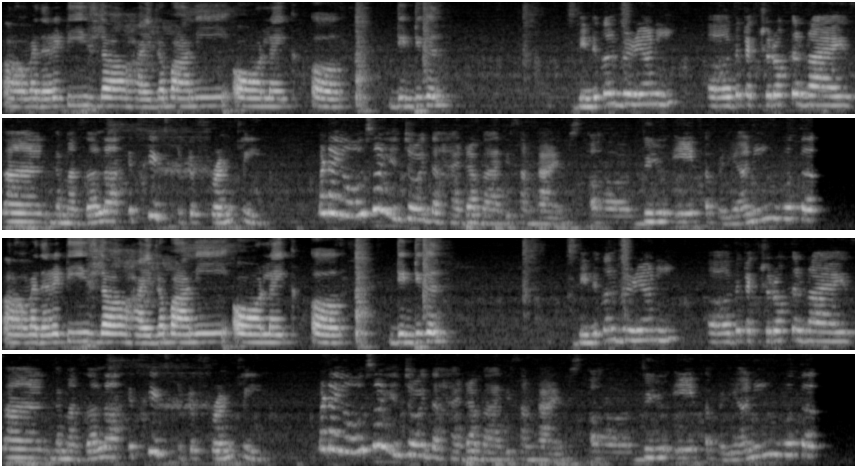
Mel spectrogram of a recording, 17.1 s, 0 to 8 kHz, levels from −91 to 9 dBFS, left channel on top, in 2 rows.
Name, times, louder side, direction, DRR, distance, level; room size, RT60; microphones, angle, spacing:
voice 1, 0.0-4.5, right 3 dB, 25° right, 0.4 m, -22 dB
voice 2, 5.7-6.7 7.1-9.7 10.0-11.1 11.7-16.7, left 4 dB, 30° left, 0.6 m, -27 dB
3.0 x 2.2 x 2.4 m
head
